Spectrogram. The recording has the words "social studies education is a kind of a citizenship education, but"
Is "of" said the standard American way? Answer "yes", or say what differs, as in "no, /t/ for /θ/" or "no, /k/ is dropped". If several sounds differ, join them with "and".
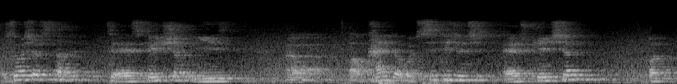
no, /w/ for /v/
